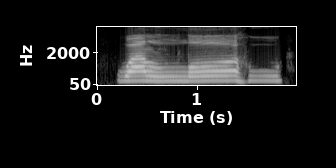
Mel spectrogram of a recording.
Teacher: Tebalkan lagi lafzul jalalahnya, angkat lagi pangkal lidahnya.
